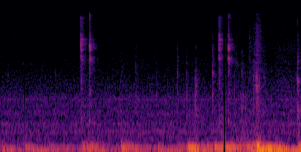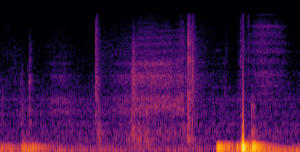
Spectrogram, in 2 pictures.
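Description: Typing on a computer keyboard: scattered key clicks, then a brief rustle and a single dull thump near the end, the loudest sound in the stretch.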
